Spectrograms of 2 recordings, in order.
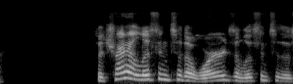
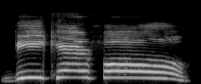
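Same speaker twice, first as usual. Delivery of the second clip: very high, loud, slow barked shout; barked warning; 13 semitones higher, 8 dB louder, slower than usual. Acted. Sealy Sally barks a warning at the travelers. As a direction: bark the warning hard. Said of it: "barked Sealy Sally".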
